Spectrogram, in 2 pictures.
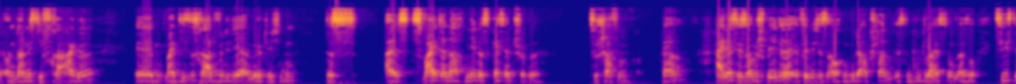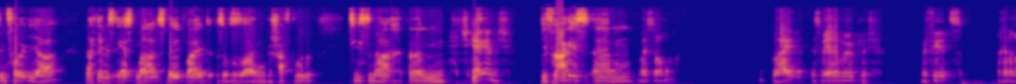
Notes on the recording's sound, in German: leider kein grandioser Ton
